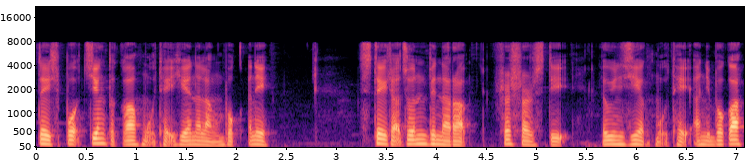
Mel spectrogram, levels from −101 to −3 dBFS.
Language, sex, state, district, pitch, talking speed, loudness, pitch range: Mizo, male, Mizoram, Aizawl, 110 Hz, 230 wpm, -21 LUFS, 100-120 Hz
